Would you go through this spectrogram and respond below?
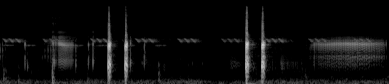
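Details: Brauer's tree frog hidden by rock crevices and grass, July 2016 morning: two pairs of sharp tapping clicks about a second and a half apart, with a soft high pulsed trill and a brief hissing swell.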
